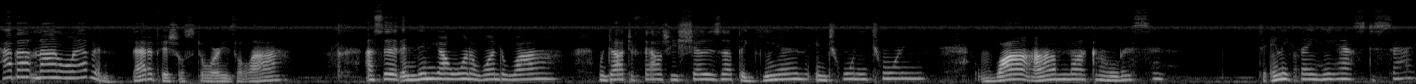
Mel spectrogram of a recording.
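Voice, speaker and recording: Bright and sharp in tone, a woman with a Southern US accent speaks at a moderate pace and a fairly high pitch with lively intonation. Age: 50s. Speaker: vlogger. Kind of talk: casual monologue. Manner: animated.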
